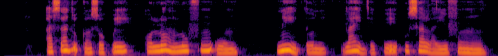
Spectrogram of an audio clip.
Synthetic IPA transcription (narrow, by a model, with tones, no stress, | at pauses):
a˨sa˦d͡ʒu˦˨kã˨sɔ˧k͡pe˦ | ɔ˧lɔ˦ɾ̃ũ˧lo˦fũ˦õ˦˨ũ˧ | nĩ˦i˦˨tɔ˨˧nĩ˧ | la˨˦i˦˨d͡ʒɛ˨k͡pe˦o˦sa˦˨la˨je˨˦fũ˦˨ũ˧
